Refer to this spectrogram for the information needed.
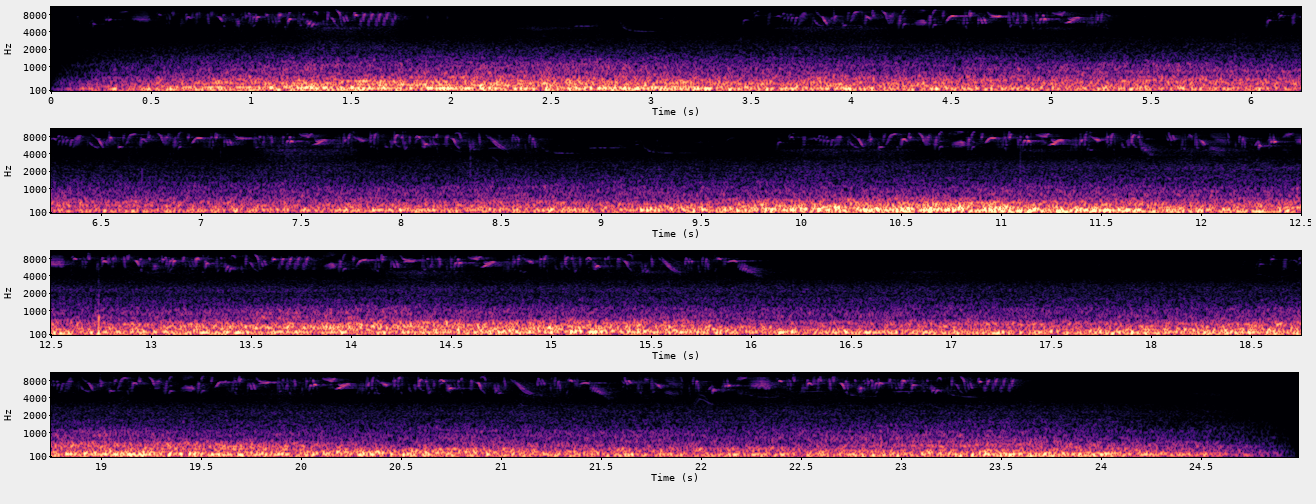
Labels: Are there birds around?
yes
